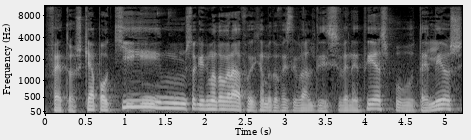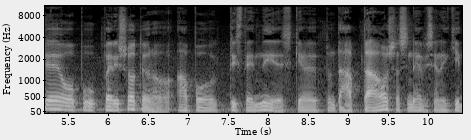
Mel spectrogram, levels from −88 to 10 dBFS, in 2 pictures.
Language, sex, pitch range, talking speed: Greek, male, 85-110 Hz, 145 wpm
